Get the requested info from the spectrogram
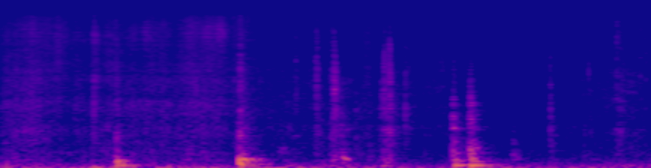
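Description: Bubble wrap and plastic packaging crinkling and rustling as pieces are unwrapped by hand, with several sharp clicks scattered through.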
